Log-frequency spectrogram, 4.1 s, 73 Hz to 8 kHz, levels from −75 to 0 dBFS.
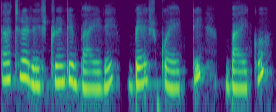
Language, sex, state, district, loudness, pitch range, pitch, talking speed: Bengali, female, Tripura, West Tripura, -18 LUFS, 215-275 Hz, 240 Hz, 130 wpm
